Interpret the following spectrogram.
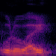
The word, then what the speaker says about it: Uruguay: Podemos ir un poco más al sur y vamos a encontrar que está la República Oriental del Uruguay, que bien pronunciada la palabra es Uruguay.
